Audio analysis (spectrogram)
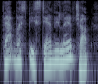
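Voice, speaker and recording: A man voicing a gawking, gossipy storybook passer-by in an excited hush. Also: a little high, a little slow, breathy edge, highs cut off, pitched above the performer's own voice. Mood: hushed excitement. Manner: hushed, excited.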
